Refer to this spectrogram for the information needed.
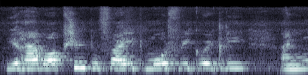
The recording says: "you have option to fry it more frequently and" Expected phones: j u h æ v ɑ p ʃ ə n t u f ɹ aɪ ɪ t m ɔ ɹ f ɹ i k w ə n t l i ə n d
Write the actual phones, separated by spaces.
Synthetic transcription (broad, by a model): j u h æ v ɑ p ʃ ə n t u f aɪ ɪ t m ɔ ɹ f ɹ i k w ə n t l i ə n d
